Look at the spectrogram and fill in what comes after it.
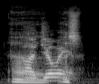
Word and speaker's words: Johanna: The song you chose is, I believe it's pronounced Johanna. – Johanna. – Johanna, excuse me.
